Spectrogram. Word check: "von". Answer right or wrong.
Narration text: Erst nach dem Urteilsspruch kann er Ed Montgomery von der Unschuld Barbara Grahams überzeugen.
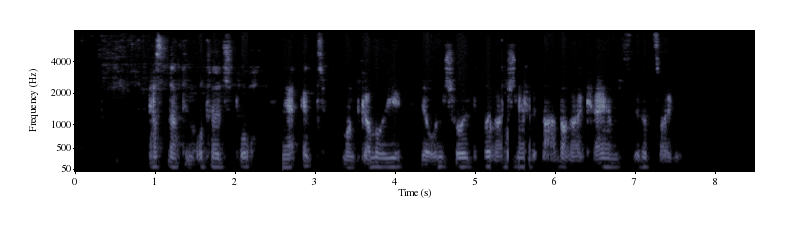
wrong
